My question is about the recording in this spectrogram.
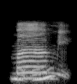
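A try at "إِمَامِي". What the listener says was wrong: Imami. I-nya ketinggalan. I-nya ketinggalan tahu.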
